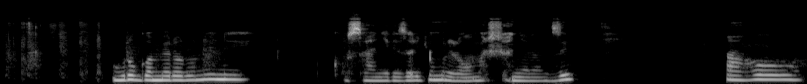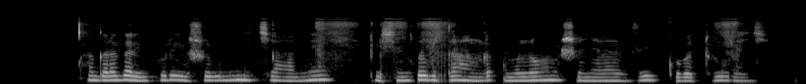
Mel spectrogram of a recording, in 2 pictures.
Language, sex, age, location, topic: Kinyarwanda, female, 36-49, Musanze, government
